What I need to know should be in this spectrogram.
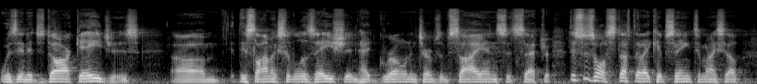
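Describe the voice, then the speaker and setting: This speaker talks at a fairly quick pace in a New York accent with ordinary pitch variation. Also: man. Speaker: professor. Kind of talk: lecture.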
